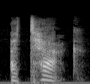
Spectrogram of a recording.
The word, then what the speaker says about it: attack: through these three examples attack is a word with two syllables stress is on the second attack so T although in the middle of the word is at the beginning of a stress syllable so we have a true t attack appetizer and secretary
